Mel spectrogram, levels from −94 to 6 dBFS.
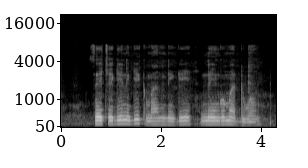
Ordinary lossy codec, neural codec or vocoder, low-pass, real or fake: none; codec, 16 kHz, 16 kbps, FreqCodec, smaller model; 7.2 kHz; fake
